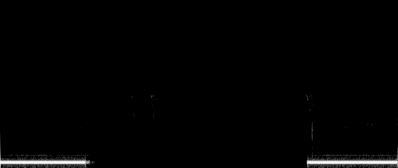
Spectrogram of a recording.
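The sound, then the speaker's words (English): A Skype call's ringing tone: a steady electronic hum sounds for about a second, falls silent for two seconds with a couple of faint blips, then rings again. No one speaks. “So I reached him by Skype.”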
